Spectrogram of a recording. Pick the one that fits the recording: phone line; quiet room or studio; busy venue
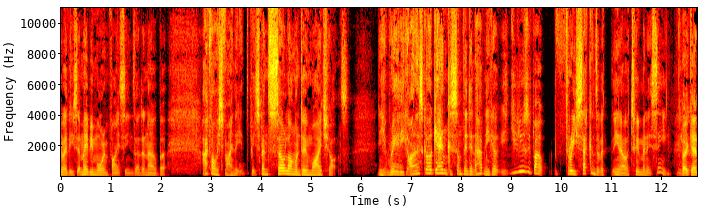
quiet room or studio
